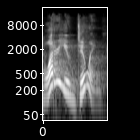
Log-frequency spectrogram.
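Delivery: disdain dripping off the words. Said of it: "that kind of disdain in her voice".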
